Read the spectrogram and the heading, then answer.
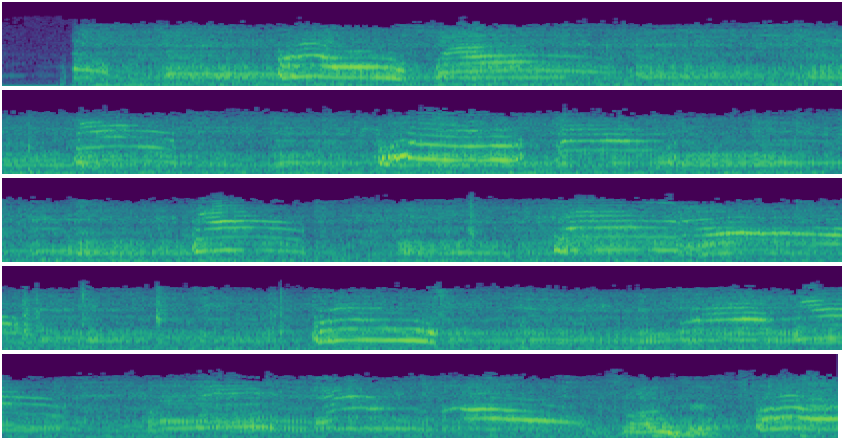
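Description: Cat meows pitched and stitched together into a bouncy Christmas tune, played from a recording on a tape, with a steady ticking beat underneath; continuous and bright, with no one talking over it.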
